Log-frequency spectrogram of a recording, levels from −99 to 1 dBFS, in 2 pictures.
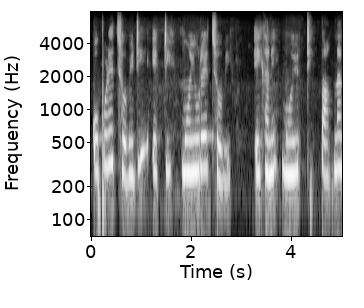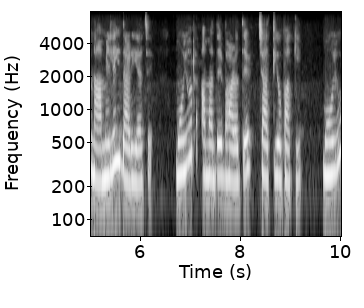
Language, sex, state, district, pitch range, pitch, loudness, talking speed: Bengali, female, West Bengal, Jalpaiguri, 245-280 Hz, 260 Hz, -13 LUFS, 115 wpm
